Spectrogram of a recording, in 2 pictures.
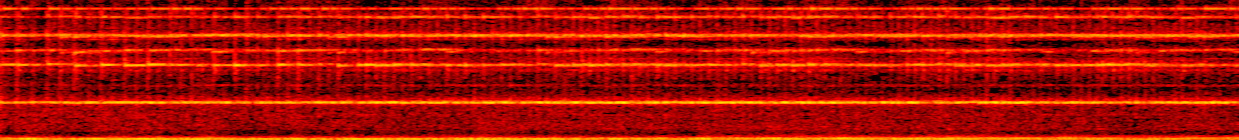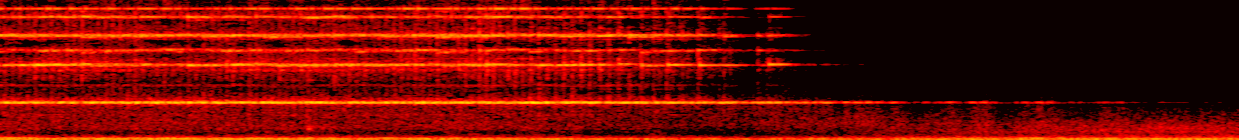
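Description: Altar bells ringing steadily at the elevation of the consecrated host, signalling the consecration. The bright ringing cuts off suddenly about ten seconds in.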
